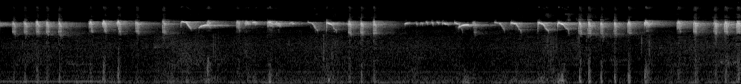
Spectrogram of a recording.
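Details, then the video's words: Orange-headed thrush lure song meant to prompt silent birds to sing: continuous high chattering with quick trills and short downslurred whistles, almost without pause for over seven seconds. "SUARA PANCINGAN BURUNG KEMADE KEPALA MERAH"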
